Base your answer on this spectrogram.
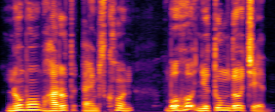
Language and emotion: Santali, neutral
